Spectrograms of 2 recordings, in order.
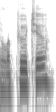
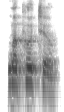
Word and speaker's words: Maputo: This is a class in the seminary in Maputo. Correct. How do you say the word of the name of the city? Maputo. Maputo.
